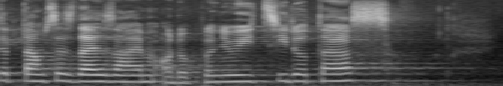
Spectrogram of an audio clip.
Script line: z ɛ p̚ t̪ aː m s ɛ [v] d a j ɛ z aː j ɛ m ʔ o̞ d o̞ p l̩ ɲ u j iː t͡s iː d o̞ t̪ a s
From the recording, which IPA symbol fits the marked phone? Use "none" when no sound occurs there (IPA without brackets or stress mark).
z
